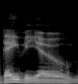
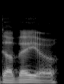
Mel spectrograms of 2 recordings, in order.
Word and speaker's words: Davao: With my American accent, it'd be like Davio, but it's probably more like Davao.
